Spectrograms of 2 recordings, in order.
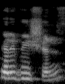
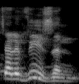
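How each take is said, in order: First: It is said with Bengali-style pronunciation. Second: It is said with English-style pronunciation. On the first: The speaker calls it wrong. "it's not television" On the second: The speaker calls it right. "it's television"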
